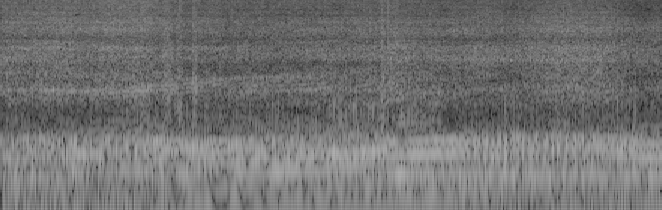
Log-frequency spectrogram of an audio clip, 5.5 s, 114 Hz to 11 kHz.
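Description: A 2015 Kawasaki ZX-10R's inline-four running loud through an aftermarket exhaust under way. Its note climbs gradually as it accelerates, steps up in pitch about three seconds in, then holds steady.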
